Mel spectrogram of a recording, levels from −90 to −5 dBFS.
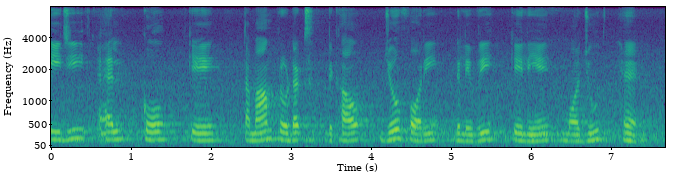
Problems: constant background noise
